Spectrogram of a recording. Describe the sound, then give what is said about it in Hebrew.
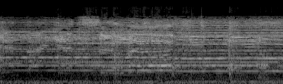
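A song made for Channel 5 plays back through a small, tinny speaker, thin in the bass and steady in volume for the whole stretch, with no one talking over it. “אה, את השיר שעשינו, שעשיתי לערוץ 5. שומעים את זה, כן, נכון?”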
